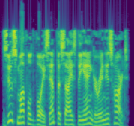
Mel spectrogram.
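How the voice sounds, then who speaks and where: A man narrating an anime story recap in a lively, dramatic way. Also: medium pitch, fairly quick, no room sound.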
